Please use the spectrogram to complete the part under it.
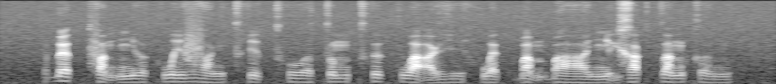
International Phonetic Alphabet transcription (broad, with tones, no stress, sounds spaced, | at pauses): ɗ ɛ˦˥ t̚ f a̰˧˨ n ɲ ɨ̤˨˩ ə̯ k w i˨˦ v a̤˨˩ ŋ t̪ʰ i˧˩ t̪ʰ ṳ˨˩ ə̯ t̪ ə˧ m t̪ʰ ɨ˨˦ k w a̰ː˧˨ ɣ i̤˨˩ h w ɛ˨˩ k̚ ɓ a̰˧˨ m ɓ a̤ː˨˩ ɲ ə̰˧˨ j ɣ a˦˥ k̚ t̪ a˨˦ n k ə̤˨˩ n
